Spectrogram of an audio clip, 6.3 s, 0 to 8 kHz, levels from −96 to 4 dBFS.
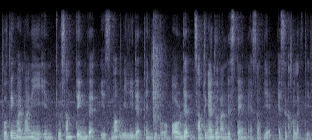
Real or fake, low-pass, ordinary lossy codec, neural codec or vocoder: real; 7.2 kHz; none; none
